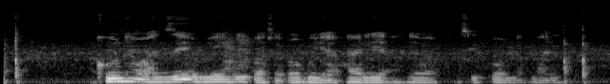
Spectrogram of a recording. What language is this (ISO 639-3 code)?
swa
